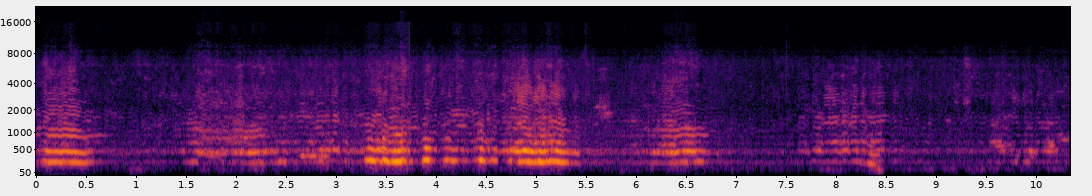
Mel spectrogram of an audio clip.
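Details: Buzzing honey bees at an apiary in Bener Meriah, Aceh, Indonesia, a steady low hum broken by several loud close fly-bys that rise and fall in intensity before settling into a fainter drone.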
